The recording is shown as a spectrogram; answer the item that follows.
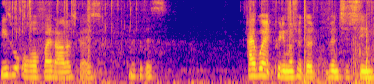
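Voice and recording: A woman speaks at a fairly low pitch with vocal fry. Her intonation is fairly even and her pace moderate.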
